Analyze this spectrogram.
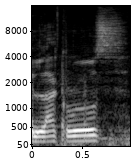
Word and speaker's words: Lac Rose: So for those who, you hear me say lac rose?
